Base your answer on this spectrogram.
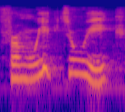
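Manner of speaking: voice cracking and jumping high on the words. Speaking to an audience about changes coming up, voice cracking. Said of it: "my voice just cracked there".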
